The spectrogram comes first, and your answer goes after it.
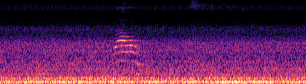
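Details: Kitten giving a single clear meow, falling in pitch over about half a second, above a constant low rumble of engine or traffic noise.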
